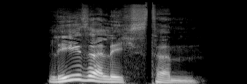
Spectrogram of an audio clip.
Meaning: strong dative masculine/neuter singular superlative degree of leserlich
- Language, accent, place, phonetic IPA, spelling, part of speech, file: German, Germany, Berlin, [ˈleːzɐlɪçstəm], leserlichstem, adjective, De-leserlichstem.ogg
